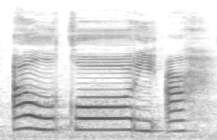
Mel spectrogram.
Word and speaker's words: Al-Qari'ah: Karena terdapat huruf alif lam bertemu dengan qaf. Cara bacanya jelas dan terang. Al-Qari'ah.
